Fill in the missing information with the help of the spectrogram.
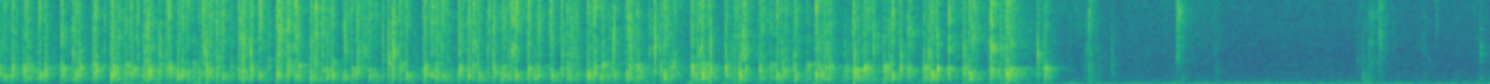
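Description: Small group applauding with hand claps, stopping suddenly about eight seconds in. A few faint single clicks follow.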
